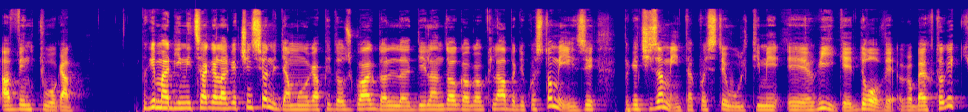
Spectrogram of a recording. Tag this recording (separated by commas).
Speech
